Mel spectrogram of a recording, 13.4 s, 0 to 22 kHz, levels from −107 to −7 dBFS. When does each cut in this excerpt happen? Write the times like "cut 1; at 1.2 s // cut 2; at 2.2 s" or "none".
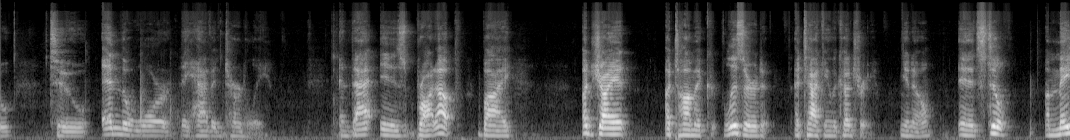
cut 1; at 2.2 s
